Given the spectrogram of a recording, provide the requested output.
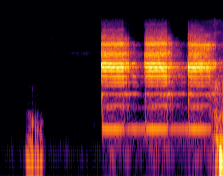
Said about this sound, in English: is that our timer? That's our time. First time hearing it through the studio mic. Ooh. It's definitely louder.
